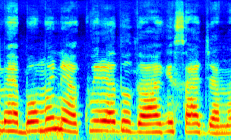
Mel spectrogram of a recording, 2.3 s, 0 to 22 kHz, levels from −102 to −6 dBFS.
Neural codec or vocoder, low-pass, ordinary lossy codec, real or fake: vocoder, 44.1 kHz, 128 mel bands, Pupu-Vocoder; none; none; fake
